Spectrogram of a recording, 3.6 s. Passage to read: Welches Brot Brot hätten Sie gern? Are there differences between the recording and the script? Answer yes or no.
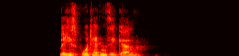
yes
